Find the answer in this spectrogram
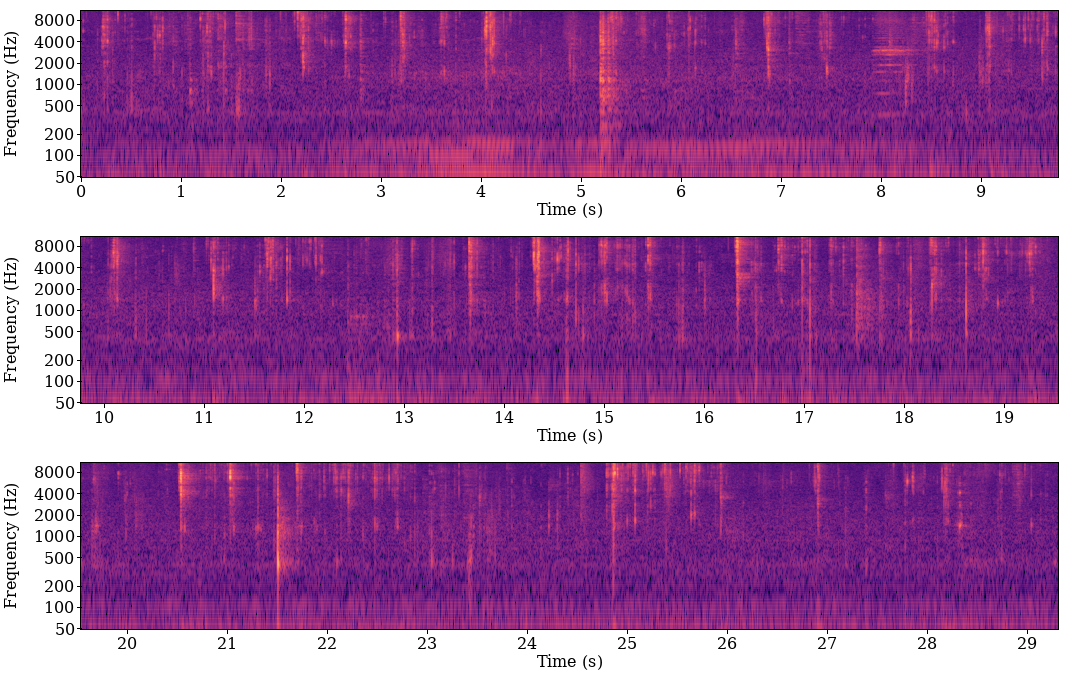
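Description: Close-up eating sounds of a person chewing hilsa fish and rice taken by hand: wet chewing and lip-smacking with many small mouth clicks.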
